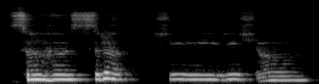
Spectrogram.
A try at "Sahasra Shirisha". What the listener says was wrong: The Sa has to go further down when you begin. Sahasra Shirisha.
